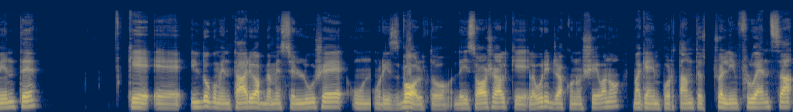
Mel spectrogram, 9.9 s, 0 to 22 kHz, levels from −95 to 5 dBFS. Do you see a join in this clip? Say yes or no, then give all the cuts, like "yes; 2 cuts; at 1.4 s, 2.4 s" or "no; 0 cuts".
yes; 5 cuts; at 1.5 s, 4.6 s, 6.6 s, 7.8 s, 8.8 s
